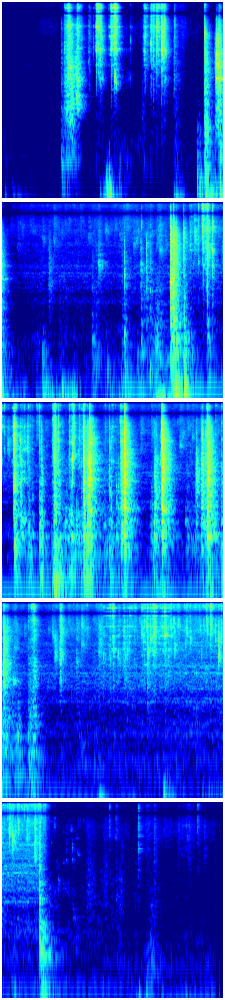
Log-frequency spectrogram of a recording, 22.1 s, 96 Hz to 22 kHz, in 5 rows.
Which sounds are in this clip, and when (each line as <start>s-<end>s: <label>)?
1.2s-3.7s: keys
3.9s-4.7s: door
4.7s-18.8s: running water
6.8s-8.4s: door
8.3s-8.7s: keys
9.0s-14.0s: door
15.2s-16.8s: keys
20.3s-20.7s: keys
